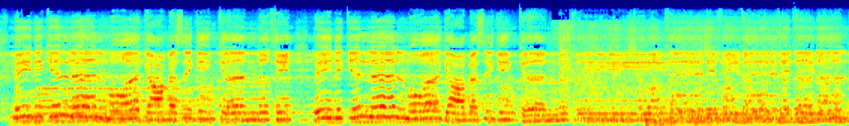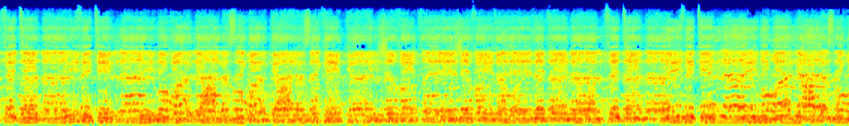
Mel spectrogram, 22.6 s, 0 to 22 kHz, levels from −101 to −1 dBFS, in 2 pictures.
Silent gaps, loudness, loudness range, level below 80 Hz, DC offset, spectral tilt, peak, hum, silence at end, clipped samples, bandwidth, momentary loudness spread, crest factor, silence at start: none; -17 LUFS; 3 LU; -46 dBFS; under 0.1%; -4 dB/octave; -2 dBFS; none; 0 s; under 0.1%; 16.5 kHz; 4 LU; 16 dB; 0 s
